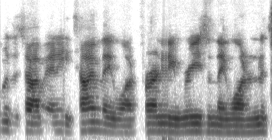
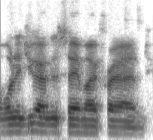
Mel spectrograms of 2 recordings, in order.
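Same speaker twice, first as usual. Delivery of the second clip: ordinary talk, nothing marked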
